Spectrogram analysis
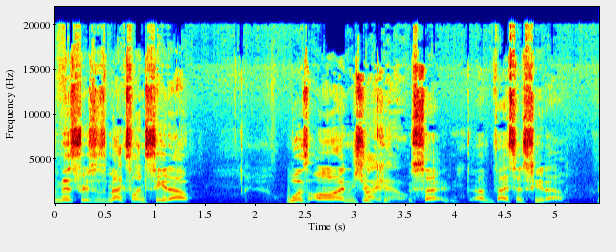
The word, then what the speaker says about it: Sydow: Max von Sydow. Did it just say Sydow? Sydow. S-E-E, dough.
